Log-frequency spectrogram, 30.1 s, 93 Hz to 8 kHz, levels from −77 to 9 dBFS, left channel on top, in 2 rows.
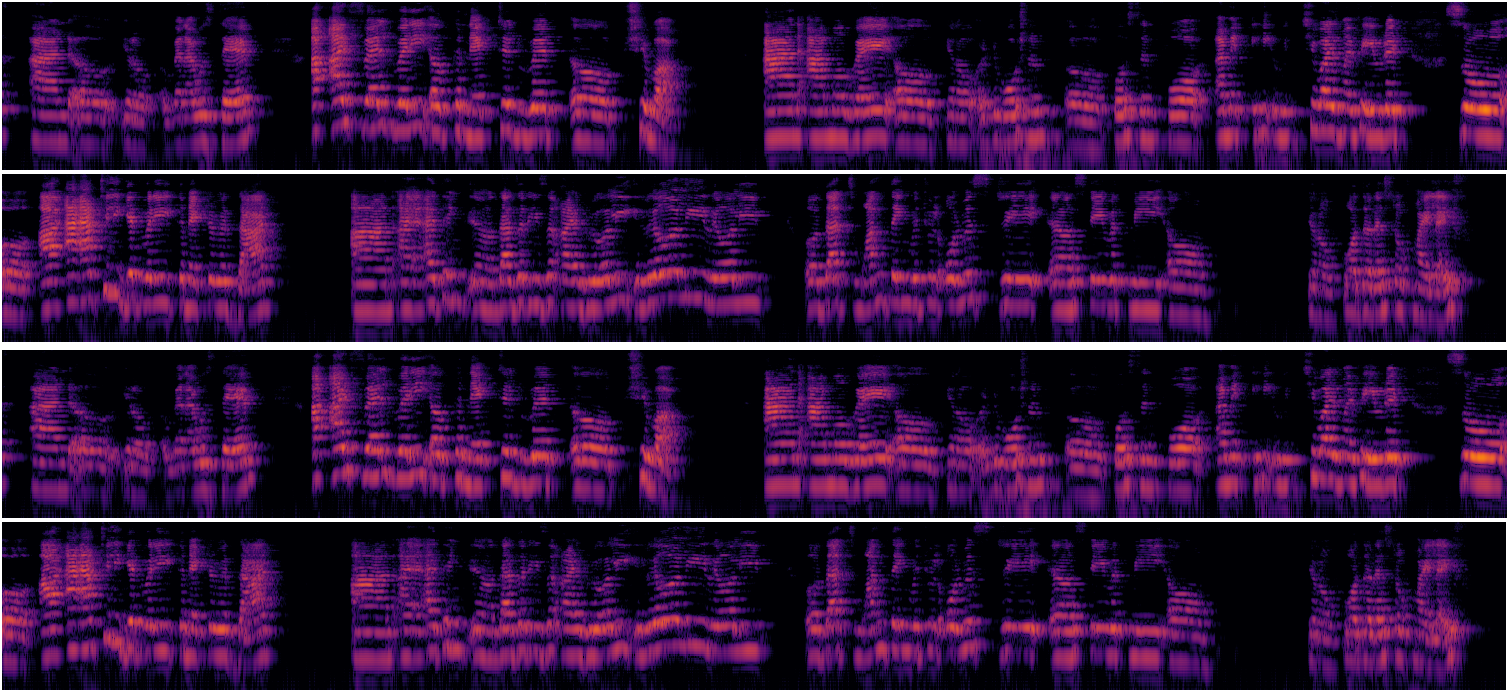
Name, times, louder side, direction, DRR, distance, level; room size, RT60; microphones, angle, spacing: voice 1, 0.0-2.6 3.1-6.9 7.6-17.8 18.5-22.7 23.1-27.1 28.1-29.7, left 1 dB, 80° left, 0.9 m, -32 dB
2.4 x 2.4 x 2.2 m
head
